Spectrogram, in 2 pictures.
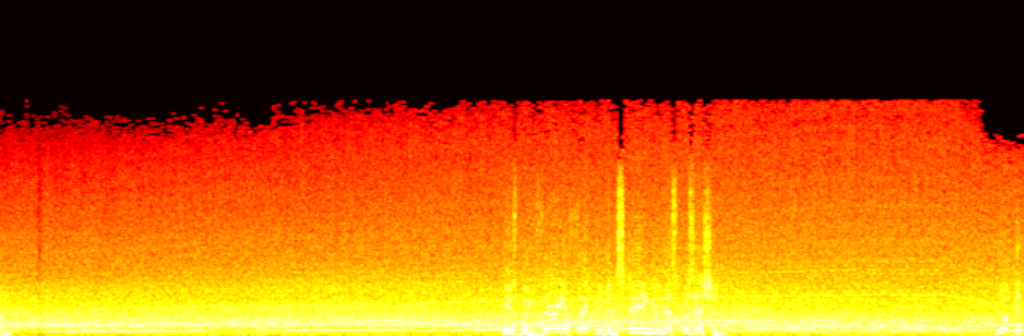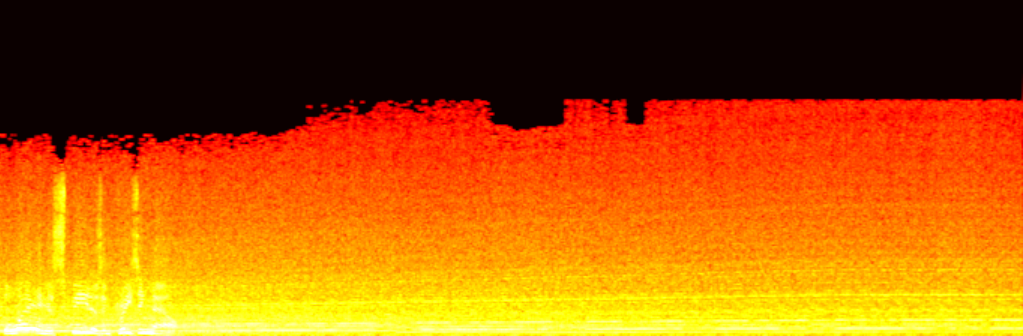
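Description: A racing car engine whines steadily at high revs.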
